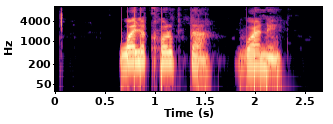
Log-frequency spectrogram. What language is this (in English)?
Jaqaru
